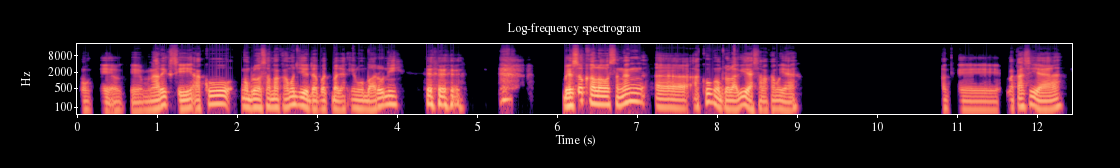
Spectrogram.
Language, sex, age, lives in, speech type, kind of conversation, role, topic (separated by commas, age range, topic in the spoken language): Indonesian, male, 30-34, Indonesia, conversation, podcast, host, Bagaimana media sosial mengubah cara kita membagikan cerita sehari-hari?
